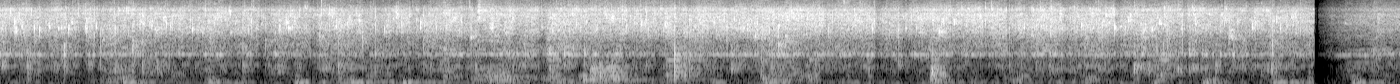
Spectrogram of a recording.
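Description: Potatoes frying red-brown in a pan, a steady loud sizzle with occasional stirring scrapes throughout, cutting off briefly near the end before resuming.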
